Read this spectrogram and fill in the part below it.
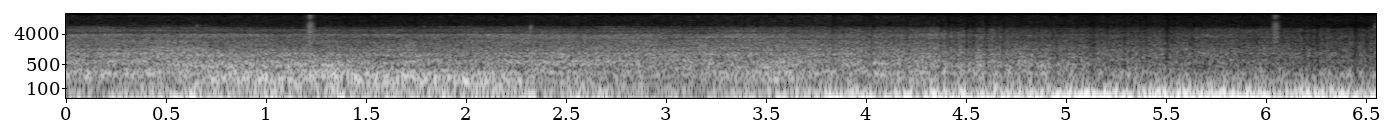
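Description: A passenger jet departs Vancouver airport for Montreal, its engines producing a loud, steady broadband roar that swells further toward the end of the takeoff run, with no voices.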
